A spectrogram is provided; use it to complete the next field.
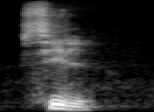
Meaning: eyelash
- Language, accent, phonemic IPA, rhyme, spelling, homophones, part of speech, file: French, France, /sil/, -il, cil, sil / scille / cils, noun, LL-Q150 (fra)-cil.wav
